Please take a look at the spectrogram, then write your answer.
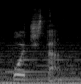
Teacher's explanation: here stress falls on O, that's why we have pronounced it as it is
